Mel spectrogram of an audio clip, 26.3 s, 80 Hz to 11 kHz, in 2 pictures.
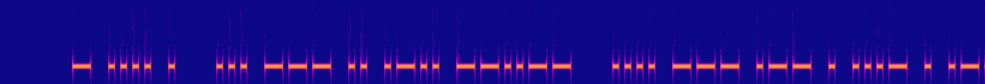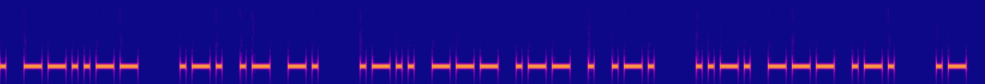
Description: Morse code, heard as a keyed tone, about 15 wpm, 700 Hz. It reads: THE SOIL, HOWEVER, RAN LOWER FOR A
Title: Sentences from Top 1000 Words - Review Part 4 - 15wpm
